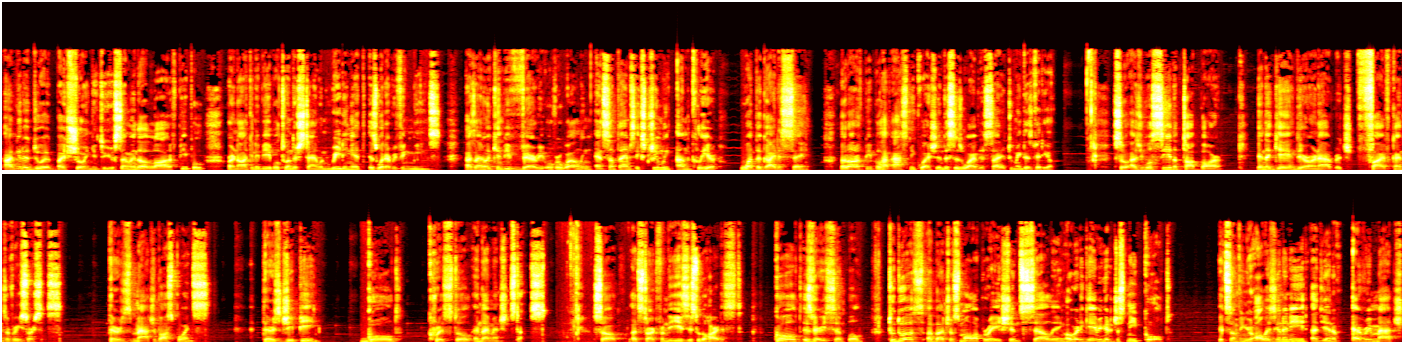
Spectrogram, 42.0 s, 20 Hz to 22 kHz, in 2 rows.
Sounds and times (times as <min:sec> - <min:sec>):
Speech: 0:00.0 - 0:22.0, 0:22.6 - 0:25.8, 0:26.4 - 0:29.2, 0:29.9 - 0:38.6, 0:39.3 - 0:42.0.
